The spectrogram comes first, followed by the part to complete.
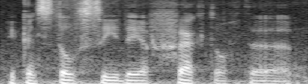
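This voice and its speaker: A man's voice: fairly low pitch, level tone, normal speed, creaky, noisy background. A man casually explaining a video game build as he plays, improvising and correcting himself as he goes. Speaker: gamer presenting a character build guide. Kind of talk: casual gameplay guide commentary.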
